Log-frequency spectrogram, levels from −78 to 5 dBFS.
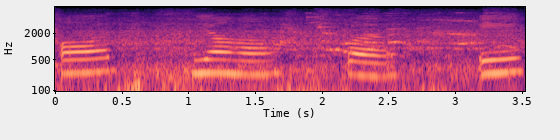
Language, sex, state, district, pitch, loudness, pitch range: Hindi, female, Chandigarh, Chandigarh, 245 Hz, -14 LUFS, 230-255 Hz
